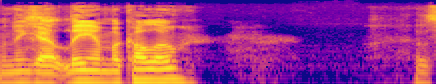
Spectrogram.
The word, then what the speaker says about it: McCullough: And then you got Liam McCullough.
